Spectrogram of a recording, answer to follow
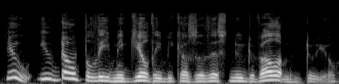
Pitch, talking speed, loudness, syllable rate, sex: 165 Hz, 210 wpm, -16 LUFS, 6.4 syllables/s, male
